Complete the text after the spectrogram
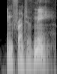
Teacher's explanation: drop the T at the end of front and you do unpronounce the vv sound at the end of of but drop that as well.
